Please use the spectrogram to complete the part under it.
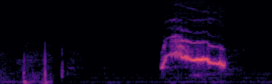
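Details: Stray kitten found alone, wet and cold from the rain, with no mother cat nearby: a few soft taps, then one clear drawn-out meow of about half a second, slightly falling in pitch, in a quiet indoor setting.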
